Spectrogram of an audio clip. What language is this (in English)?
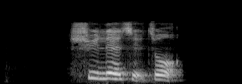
Chinese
